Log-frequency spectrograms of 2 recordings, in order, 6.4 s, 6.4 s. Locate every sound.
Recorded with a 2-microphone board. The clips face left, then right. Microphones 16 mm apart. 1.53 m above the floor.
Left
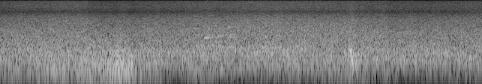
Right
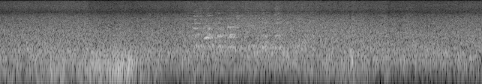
2.4 s laughter: 25° right (ahead or behind); by 4.3 s 40° right (ahead or behind)
4.7 s a whoosh: 45° left (ahead or behind)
